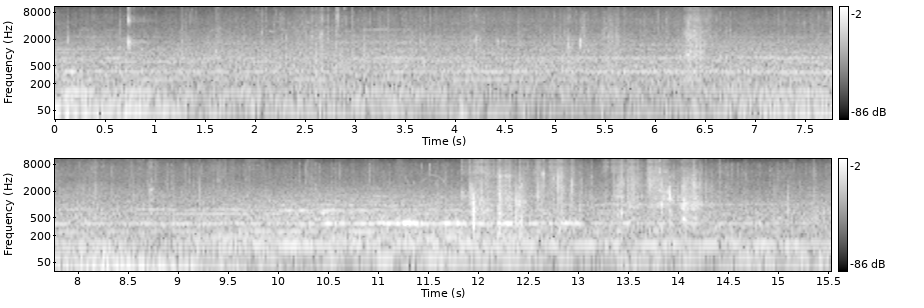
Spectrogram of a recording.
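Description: Soft footsteps patter on stone.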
